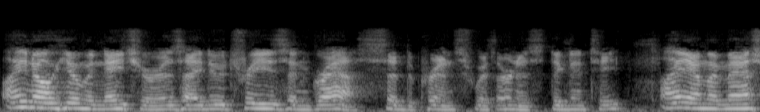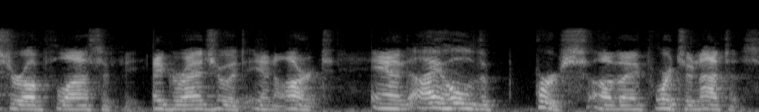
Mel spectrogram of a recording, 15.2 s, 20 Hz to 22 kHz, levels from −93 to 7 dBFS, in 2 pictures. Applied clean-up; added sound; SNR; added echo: none; none; none; none.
